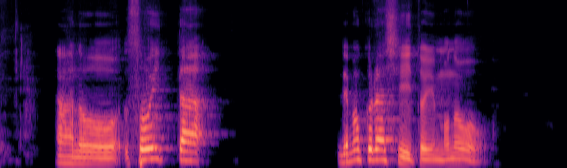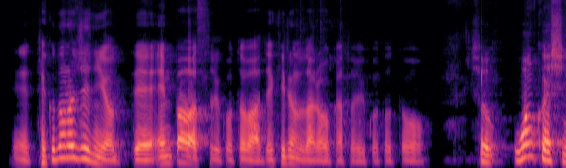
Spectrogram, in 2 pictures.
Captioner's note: speaking japanese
